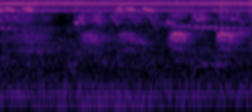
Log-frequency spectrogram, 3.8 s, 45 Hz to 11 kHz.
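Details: House crow (grey-necked crow, Corvus splendens) in a Colombo cemetery garden at 07:16 on 24 Dec 2024, around sunrise at about 23°C, gives three short, harsh, nasal caws about a second apart over low outdoor rumble; ring-necked parakeets also around.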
